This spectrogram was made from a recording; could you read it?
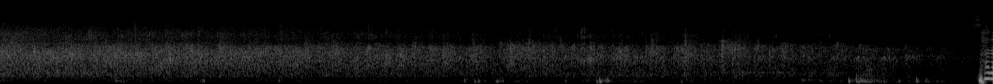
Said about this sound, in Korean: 격려의 박수 한번 해주시고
